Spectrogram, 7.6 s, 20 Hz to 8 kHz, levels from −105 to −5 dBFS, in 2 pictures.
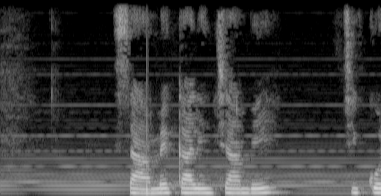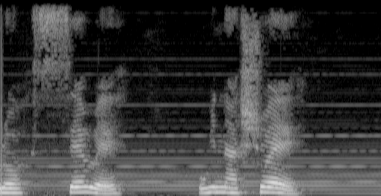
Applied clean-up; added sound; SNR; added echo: none; Organ + Fireworks; 17 dB; none.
